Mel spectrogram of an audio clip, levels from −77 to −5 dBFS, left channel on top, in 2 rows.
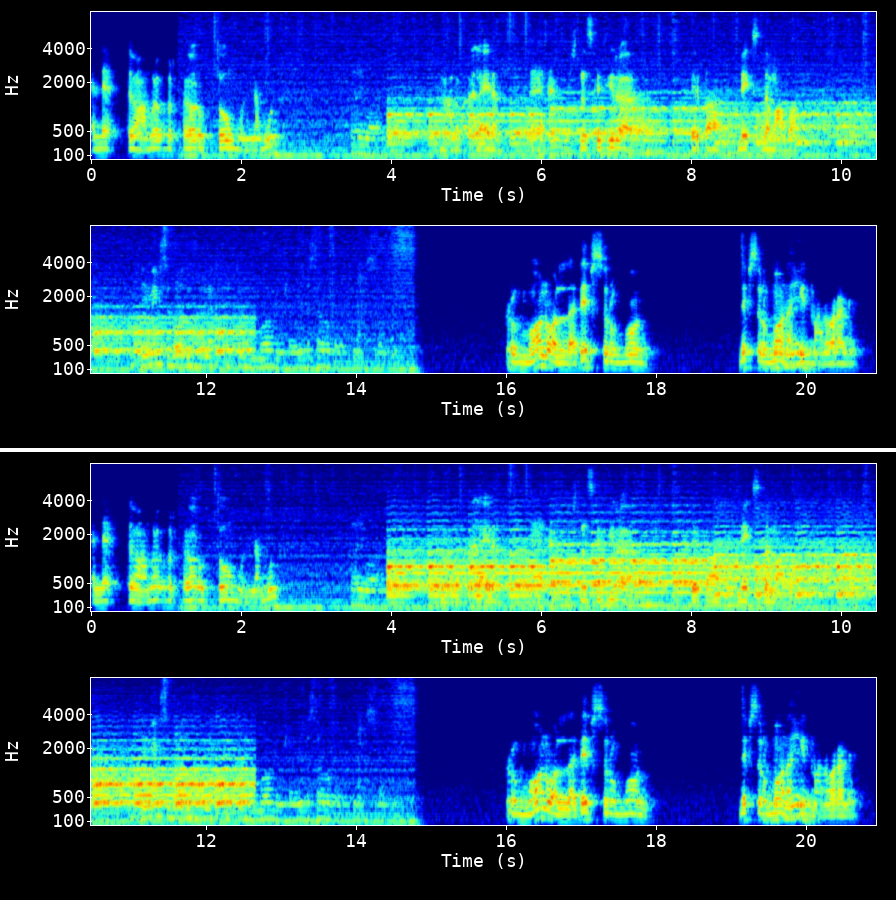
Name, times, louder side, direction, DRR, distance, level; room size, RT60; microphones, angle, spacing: voice 1, 0.0-2.5 4.6-5.5 5.8-7.7 8.0-9.4 16.0-17.9 19.1-20.7, left 1 dB, 75° left, 1.5 m, -27 dB
sound 1, 1.2-14.8, left 1 dB, 40° left, 1.9 m, -44 dB
voice 2, 3.5-4.0 11.0-14.5 19.4-20.2, equal, ahead, 0.7 m, -35 dB
sound 2, 3.9-12.7, right 7 dB, 50° right, 0.3 m, -25 dB
9.4 x 5.2 x 3.8 m
head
